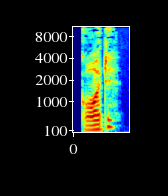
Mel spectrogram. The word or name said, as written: GROTTEN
